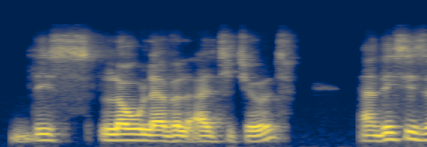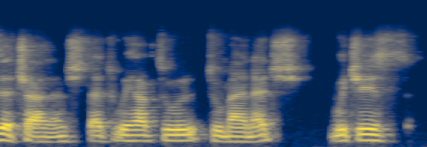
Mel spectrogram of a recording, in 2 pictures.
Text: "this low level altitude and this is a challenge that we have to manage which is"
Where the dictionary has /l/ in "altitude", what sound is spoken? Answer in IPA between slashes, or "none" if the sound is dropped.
/l/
